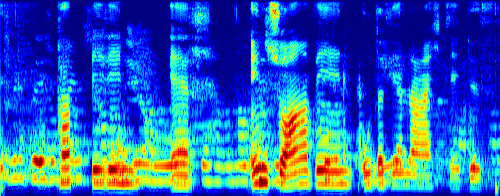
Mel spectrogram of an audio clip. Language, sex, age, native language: Icelandic, female, 18-19, Icelandic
